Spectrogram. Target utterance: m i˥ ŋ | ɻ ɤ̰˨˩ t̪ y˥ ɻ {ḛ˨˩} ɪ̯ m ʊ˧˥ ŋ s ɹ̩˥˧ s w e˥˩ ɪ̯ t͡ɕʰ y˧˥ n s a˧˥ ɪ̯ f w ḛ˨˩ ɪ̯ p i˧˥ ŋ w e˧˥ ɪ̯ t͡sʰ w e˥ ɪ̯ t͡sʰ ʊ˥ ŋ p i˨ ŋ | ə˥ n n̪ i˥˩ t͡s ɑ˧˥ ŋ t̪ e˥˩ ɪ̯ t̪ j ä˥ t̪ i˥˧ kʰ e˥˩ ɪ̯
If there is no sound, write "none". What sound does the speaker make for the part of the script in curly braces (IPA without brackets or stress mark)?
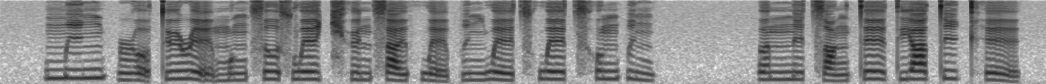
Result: ḛ˨˩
